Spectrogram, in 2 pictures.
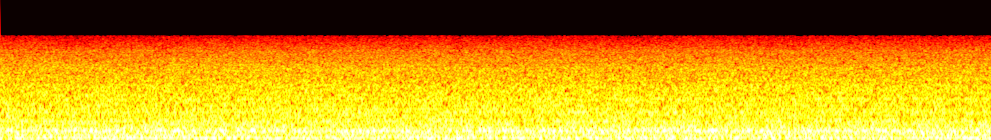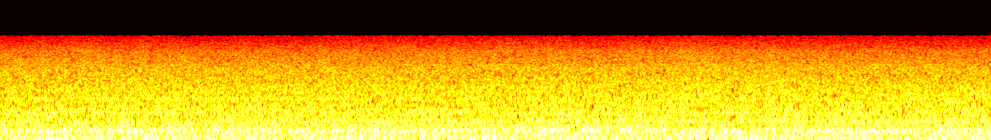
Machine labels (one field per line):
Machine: fan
